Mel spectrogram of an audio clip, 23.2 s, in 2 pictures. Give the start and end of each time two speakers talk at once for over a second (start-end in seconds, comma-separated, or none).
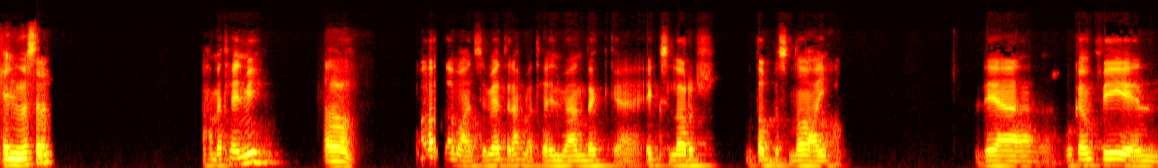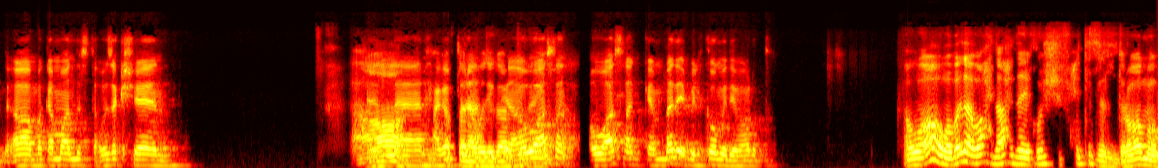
15.3-17.1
